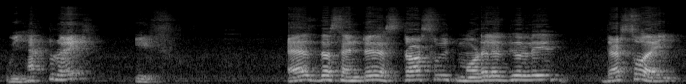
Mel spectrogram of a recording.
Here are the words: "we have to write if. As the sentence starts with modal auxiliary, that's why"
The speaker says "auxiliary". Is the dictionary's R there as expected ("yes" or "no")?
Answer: no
